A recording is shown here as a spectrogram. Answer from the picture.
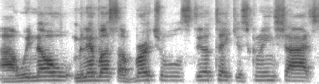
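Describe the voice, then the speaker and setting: This is a man talking. His pace is fairly quick. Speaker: Baptist preacher hosting health webinar. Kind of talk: webinar announcements. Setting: Zoom webinar livestream. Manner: fast.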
